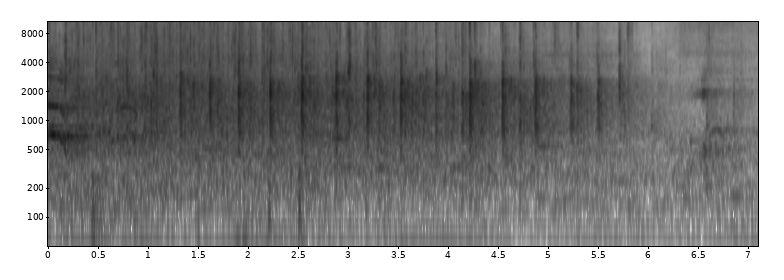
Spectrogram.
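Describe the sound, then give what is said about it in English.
A church audience applauding a pastor, many quick claps merging into a lively patter that gradually thins and fades toward the end. “Everybody, let's hear it for Pastor Joey.”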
